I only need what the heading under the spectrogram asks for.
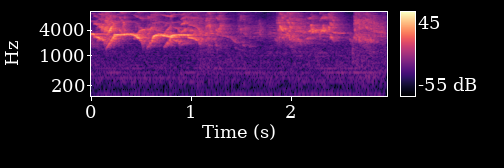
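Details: Lovebirds at added nest boxes: a rapid run of harsh, shrill chirps in the first second, then softer scattered chatter from several birds.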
